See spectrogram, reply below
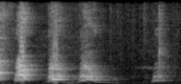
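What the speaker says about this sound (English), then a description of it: "dog's barking" A dog barks four times in fairly quick succession, then once more after a short pause, sharp and close by in an otherwise quiet room.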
